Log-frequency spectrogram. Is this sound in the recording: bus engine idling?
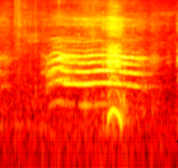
no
